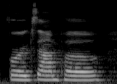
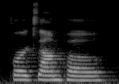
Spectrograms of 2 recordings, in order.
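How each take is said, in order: The two takes are said the same way.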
